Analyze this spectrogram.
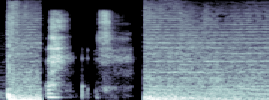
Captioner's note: laughs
